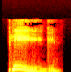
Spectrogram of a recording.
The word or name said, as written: peag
